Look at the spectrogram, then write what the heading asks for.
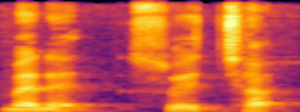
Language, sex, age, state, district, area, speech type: Hindi, male, 60+, Madhya Pradesh, Balaghat, rural, spontaneous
